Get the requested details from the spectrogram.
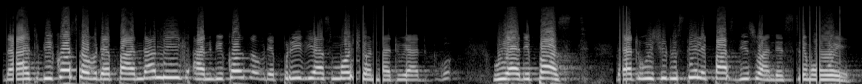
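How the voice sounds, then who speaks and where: A parliamentary speaker with a Ugandan accent, formally chairing debate in an authoritative, deliberate manner. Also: high voice, steady tone, dark tone, low-quality recording. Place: large parliament chamber.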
